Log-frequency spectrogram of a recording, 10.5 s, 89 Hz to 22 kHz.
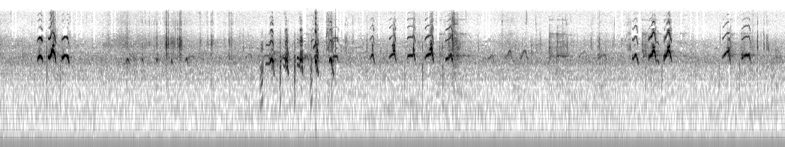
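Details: Ospreys feeding on flounder at a Hog Island nest, 08:05 on 21 July 2016; repeated bouts of high, clipped whistled chirps, three to six notes each, spaced a couple of seconds apart against faint background noise.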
